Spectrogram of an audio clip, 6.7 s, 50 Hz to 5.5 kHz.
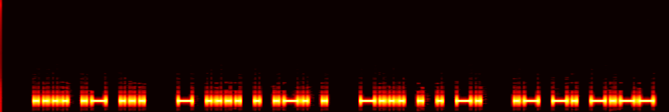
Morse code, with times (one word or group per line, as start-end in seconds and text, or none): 0.3-1.4 HAS
1.8-3.3 THERE
3.6-4.8 BEEN
5.1-6.5 ANY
